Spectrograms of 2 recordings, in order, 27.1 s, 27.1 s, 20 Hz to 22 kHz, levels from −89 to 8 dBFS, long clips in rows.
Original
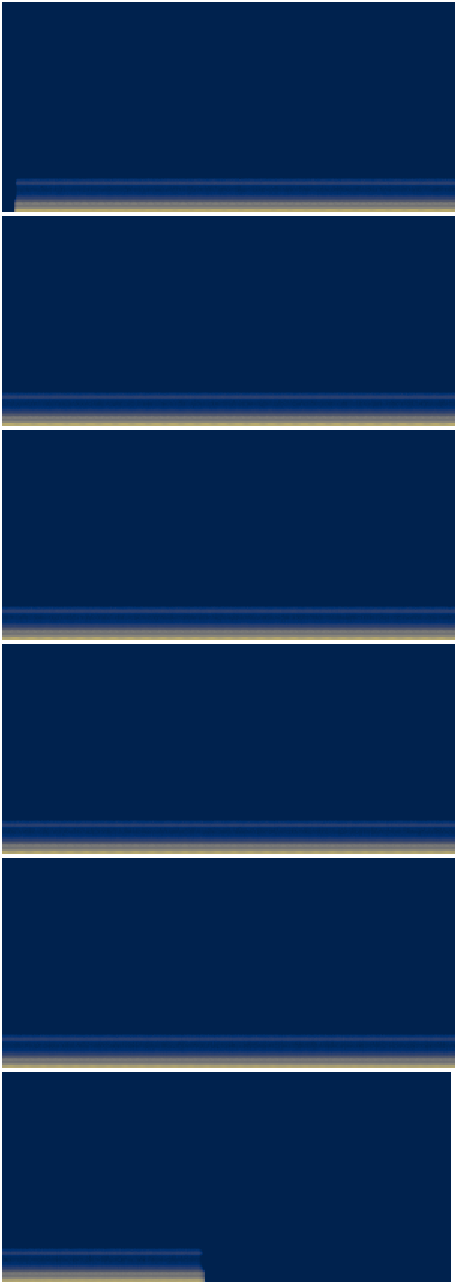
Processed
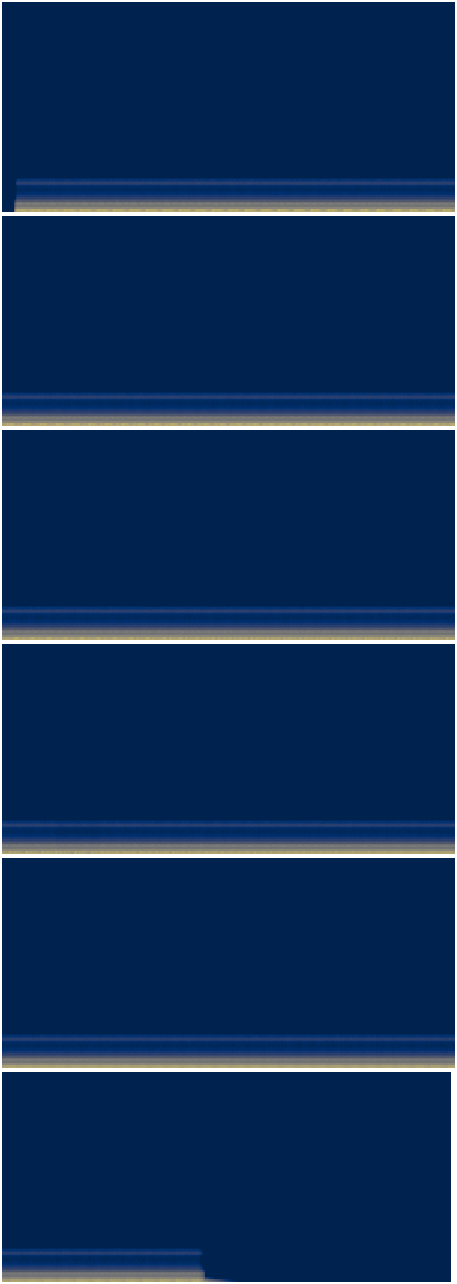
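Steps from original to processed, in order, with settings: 14.12–14.58 elliptic high-pass 180 Hz, stop band 40 dB; notches 50/100/150/200/250/300 Hz

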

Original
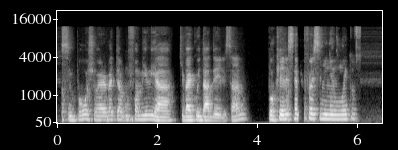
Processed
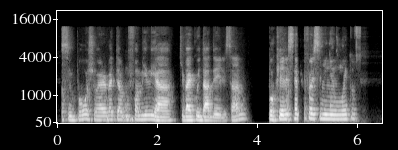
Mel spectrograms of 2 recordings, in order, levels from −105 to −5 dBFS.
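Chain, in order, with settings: gate with hold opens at -45 dBFS; gain +1.5 dB

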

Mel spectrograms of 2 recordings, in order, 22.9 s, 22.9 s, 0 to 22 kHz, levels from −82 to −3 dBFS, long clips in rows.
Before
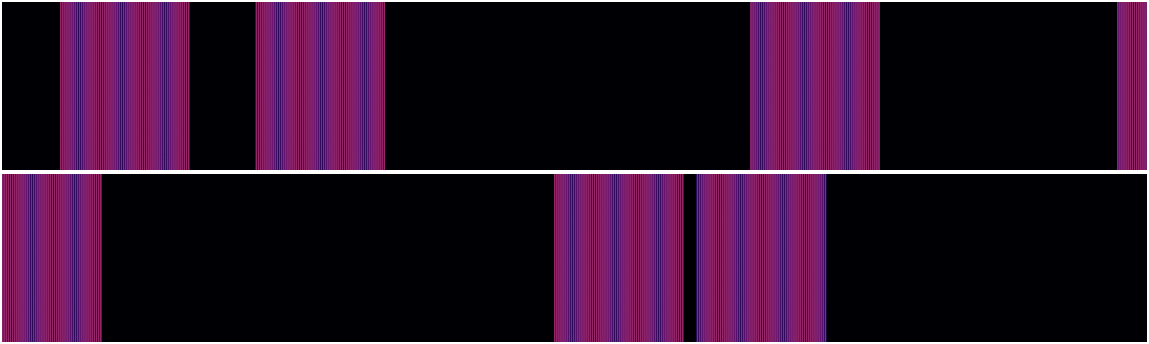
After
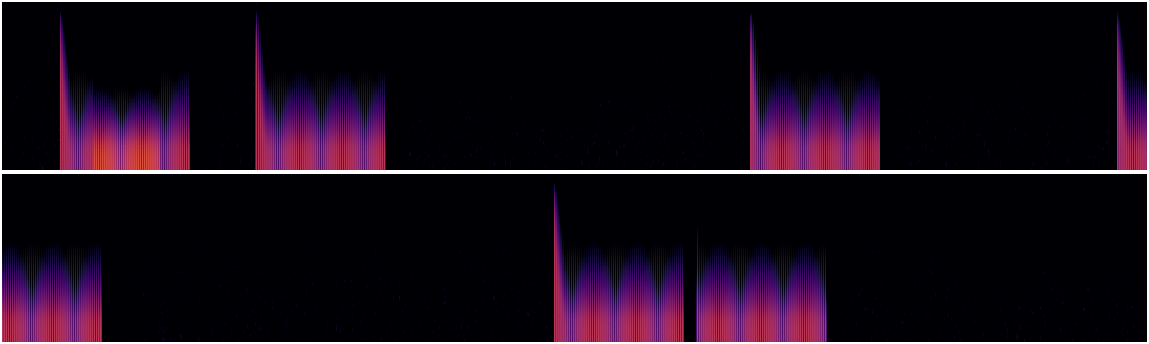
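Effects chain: treble ducked by the level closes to 520 Hz, closed at -42.5 dBFS; 0.91–1.58 tilt shelf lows +8.5 dB, about 1200 Hz; in parallel at 0 dB: compressor, threshold -55 dBFS, peak gain reduction 20.5 dB; on the sum: gain +6 dB

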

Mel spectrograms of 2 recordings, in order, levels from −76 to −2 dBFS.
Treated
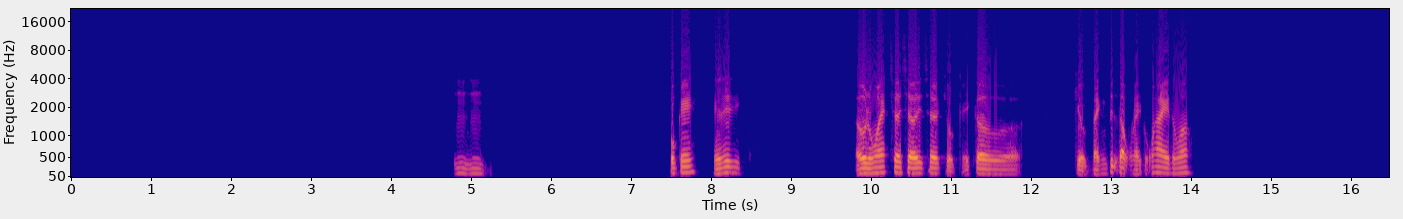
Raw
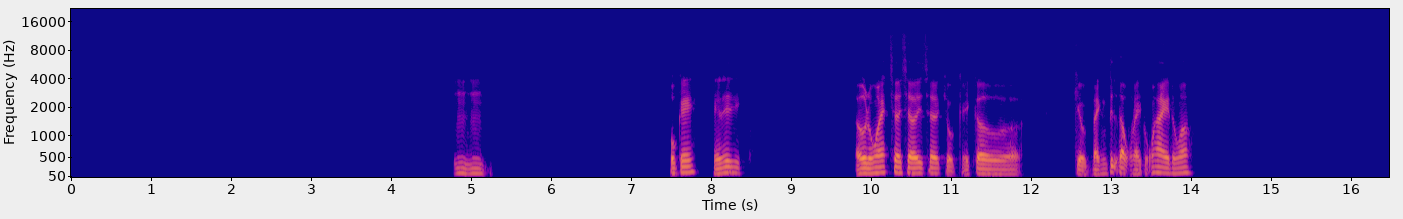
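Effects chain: low shelf 86 Hz -11.5 dB; in parallel at -11 dB: bit-crush 4-bit

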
